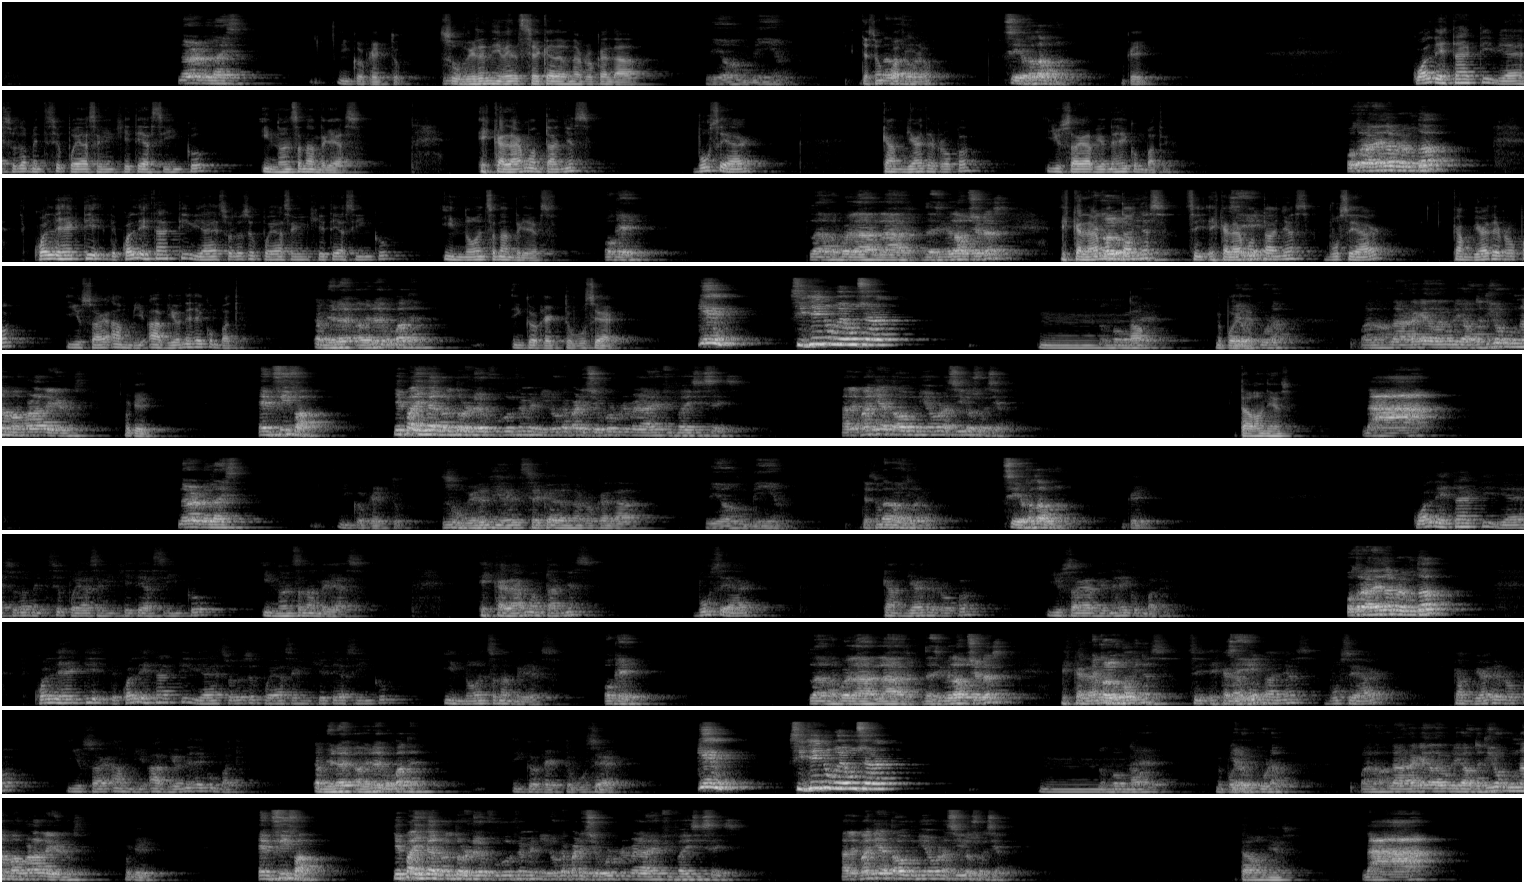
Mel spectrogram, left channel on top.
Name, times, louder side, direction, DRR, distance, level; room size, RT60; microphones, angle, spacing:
voice 1, 1.8-2.4 4.4-4.8 7.0-7.8 8.8-9.2 10.0-10.7 28.7-29.7 36.5-36.8 38.5-40.5 41.3-41.8 42.8-43.0 48.8-49.9 52.6-53.0 53.5-54.6 56.6-57.2 57.9-58.4 59.2-61.7 63.4-64.0 64.8-68.2 69.3-70.9 74.5-75.1, right 1 dB, 80° right, -6 dB, 0.8 m, -23 dB
voice 2, 3.4-4.0 4.4-6.4 8.6-9.3 11.3-11.4 14.1-17.3 17.8-18.8 19.3-19.6 20.0-21.1 22.1-22.7 24.0-24.9 25.7-26.9 30.2-30.4 30.8-34.3 34.9-36.0 41.2-42.0 42.3-44.2 45.0-45.7 46.3-47.9 50.8-51.8 56.0-57.1 57.8-58.2 62.1-62.4 73.3-73.8, left 4 dB, 85° left, 8 dB, 0.4 m, -28 dB
4.9 x 2.8 x 2.9 m, 0.69 s
head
